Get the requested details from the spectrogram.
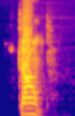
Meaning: inflection of camper: 1. first/third-person singular present indicative/subjunctive 2. second-person singular imperative
- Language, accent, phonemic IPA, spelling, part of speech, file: French, Canada, /kɑ̃p/, campe, verb, LL-Q150 (fra)-campe.wav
